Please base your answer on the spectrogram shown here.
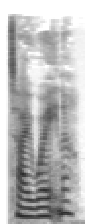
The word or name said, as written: taiwaner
